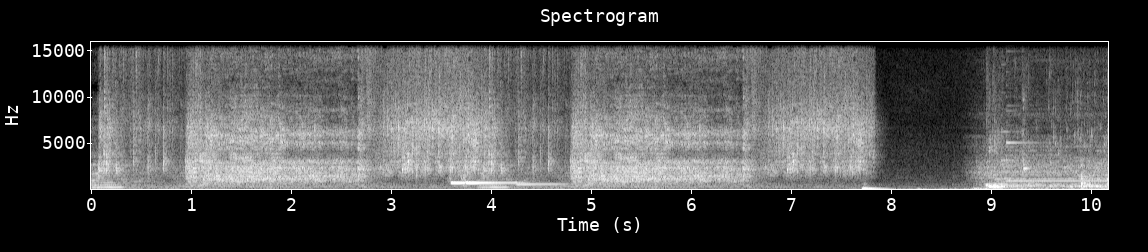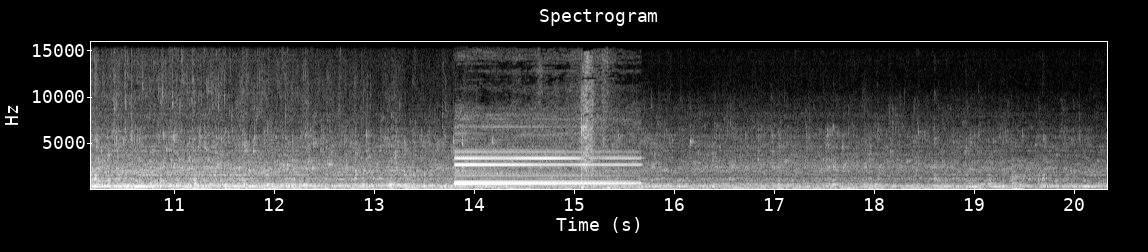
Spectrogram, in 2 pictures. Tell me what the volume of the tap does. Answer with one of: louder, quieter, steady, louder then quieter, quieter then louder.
quieter.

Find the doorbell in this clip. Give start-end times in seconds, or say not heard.
3.2-4.8, 9.1-10.3, 13.8-15.7.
